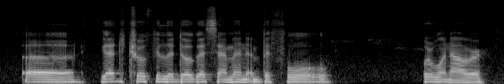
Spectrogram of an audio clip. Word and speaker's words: Ladoga: doing too well at la doga and it is ladoga not laduga's mispronouncing it even though i prefer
